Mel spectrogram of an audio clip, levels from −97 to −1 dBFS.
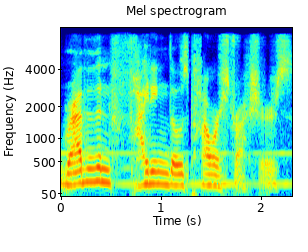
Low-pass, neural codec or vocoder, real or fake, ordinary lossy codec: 7.2 kHz; none; real; AAC, 32 kbps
